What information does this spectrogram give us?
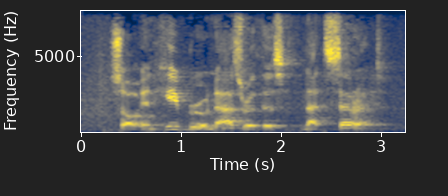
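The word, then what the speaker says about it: נצרת: So in Hebrew, Nazareth is Natseret. 那所以在希伯来文，它那个就是 Netzer。 Natseret, Netzer.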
